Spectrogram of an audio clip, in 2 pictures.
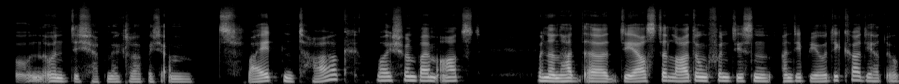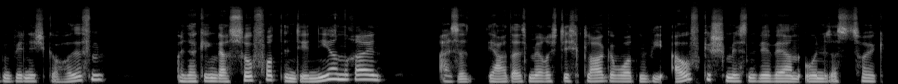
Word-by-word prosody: u - - -7
und - - -4
und 150 -2 0
ich 125 - -2
habe 125 +1 -8
mir, 130 - -3
glaube 125 0 -7
ich 125 - -6
am 125 -1 -6 0.2
2. 155 +1 0
Tag 200 - -4 0.2
war 180 -1 +1
ich 185 - -1
schon 190 -1 +2
beim 170 -1 +3
Arzt. 170 0 -2 0.5
Und 165 - +3
dann 145 -1 +5
hat 155 -1 0
er 140 -1 +4
die 140 - -2
1. 155 +5 +4
Ladung 165 +1 +3
von 170 -1 0
diesen 155 -1 0
Antibiotika, 155 +5 -1
die 160 -4 -3
hat 150 - -8
irgendwie 145 0 -3
nicht 145 0 -1
geholfen. 190 - -2 0.7
Und 145 -3 -2
da 140 - +2
ging 150 0 0
das 140 0 +3
sofort 195 +2 +1
in 150 -3 +2
die 135 - 0
Nieren 225 - +4
rein. 225 -2 +2 0.5
Also, 130 -2 -1 0.2
ja, 130 -1 0
da 130 - 0
ist 135 - -3
mir 140 -1 +1
richtig 145 +1 -3
klar 145 0 +1
geworden, 140 -2 -1
wie - - -4
aufgeschmissen 155 -9 +1
wir 145 0 +3
wären 140 -1 +3
ohne 140 -1 +2
das - - +1
Zeug. 145 -2 -2
150 Hz, 185 wpm, -26 LUFS, 140-170 Hz, 0.7 s, dann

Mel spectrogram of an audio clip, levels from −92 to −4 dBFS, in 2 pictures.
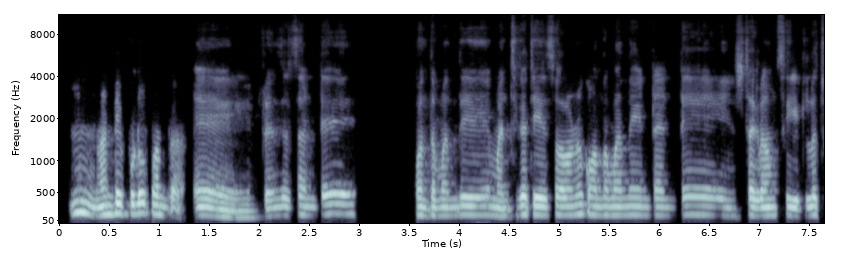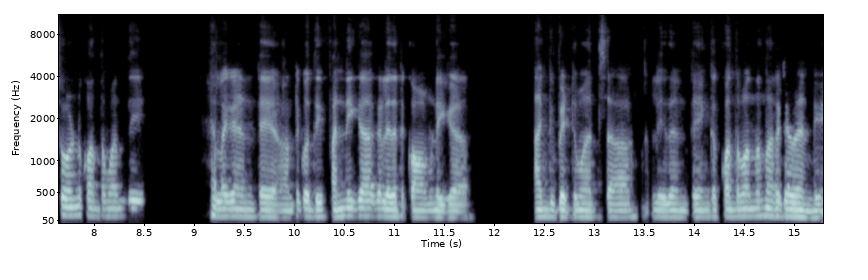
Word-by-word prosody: హ్మ్. 170 -4 +3
అంటే 145 +3 +3
ఇప్పుడు 155 +1 +3
కొంత 145 -3 +1 0.3
ఎహ్ 115 -6 +2
ఇన్‌ఫ్లుయెన్సర్స్ 125 +8 -4
అంటే 135 +3 -2 0.9
కొంతమంది 130 +1 0 0.3
మంచిగా 125 +4 +1
చేసేవాళ్ళున్నారు. 135 +2 +3
కొంతమంది 135 0 0
ఏంటంటే 130 +1 -5 0.4
ఇన్‌స్టాగ్రామ్ 130 +2 +1
సీట్లో 130 +1 +1
చూడండి, 135 0 +2
కొంతమంది 120 +1 -2 0.8
ఎలాగంటే 115 -2 +1 0.2
అంటే 100 - -3
కొద్దిగా 110 -1 +1
ఫన్నీగా, 120 +2 +2
గ - - -3
లేదంటే 110 -1 +3
కామెడీగా, 105 -1 +1 0.8
అగ్గిపెట్టి 110 -1 0
మచ్చా 105 0 -3 0.4
లేదంటే 105 -1 -1
ఇంకా 105 +1 -3
కొంతమంది 115 +1 +2
ఉన్నారు 120 -1 +1
గదండీ. 105 -2 +3
120 Hz, 120 wpm, -24 LUFS, 110-135 Hz, 0.9 s, హ్మ్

